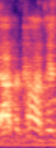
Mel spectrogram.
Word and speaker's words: Afrikaans: It's Afrikaans. It's with a K. It's Africa KAAN or something like that.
